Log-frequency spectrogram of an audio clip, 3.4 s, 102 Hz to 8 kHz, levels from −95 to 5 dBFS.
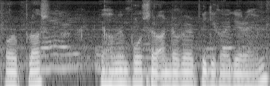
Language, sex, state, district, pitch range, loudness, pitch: Hindi, male, Arunachal Pradesh, Longding, 105-115 Hz, -14 LUFS, 110 Hz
